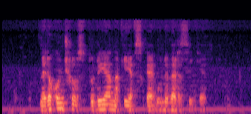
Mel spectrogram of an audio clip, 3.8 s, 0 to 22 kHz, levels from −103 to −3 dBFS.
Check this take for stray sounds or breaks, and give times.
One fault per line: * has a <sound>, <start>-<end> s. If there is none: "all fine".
all fine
